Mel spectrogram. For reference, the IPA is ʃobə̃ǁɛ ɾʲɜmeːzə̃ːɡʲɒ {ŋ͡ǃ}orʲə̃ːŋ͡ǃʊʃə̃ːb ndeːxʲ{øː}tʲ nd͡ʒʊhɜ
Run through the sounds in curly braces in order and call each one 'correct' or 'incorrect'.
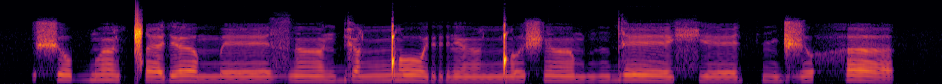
correct, incorrect

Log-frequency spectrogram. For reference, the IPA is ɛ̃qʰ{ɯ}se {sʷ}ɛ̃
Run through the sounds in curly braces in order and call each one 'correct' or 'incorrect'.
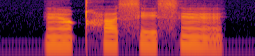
correct, incorrect

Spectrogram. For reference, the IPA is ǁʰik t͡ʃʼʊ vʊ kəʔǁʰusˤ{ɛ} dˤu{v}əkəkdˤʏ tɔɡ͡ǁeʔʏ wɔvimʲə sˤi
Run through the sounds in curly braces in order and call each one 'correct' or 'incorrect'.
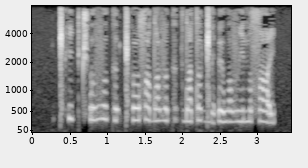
correct, correct

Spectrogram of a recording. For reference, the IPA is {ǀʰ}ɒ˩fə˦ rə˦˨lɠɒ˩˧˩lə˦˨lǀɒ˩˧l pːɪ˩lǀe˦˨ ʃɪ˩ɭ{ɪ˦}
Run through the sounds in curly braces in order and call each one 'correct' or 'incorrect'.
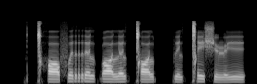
correct, incorrect

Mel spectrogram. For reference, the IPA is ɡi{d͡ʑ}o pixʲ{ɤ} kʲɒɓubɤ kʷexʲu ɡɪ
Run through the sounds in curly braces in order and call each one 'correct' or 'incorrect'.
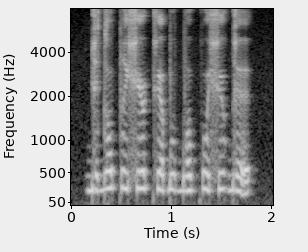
incorrect, incorrect

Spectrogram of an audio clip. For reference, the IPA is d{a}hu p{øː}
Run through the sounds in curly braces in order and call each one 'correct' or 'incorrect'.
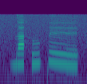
correct, correct

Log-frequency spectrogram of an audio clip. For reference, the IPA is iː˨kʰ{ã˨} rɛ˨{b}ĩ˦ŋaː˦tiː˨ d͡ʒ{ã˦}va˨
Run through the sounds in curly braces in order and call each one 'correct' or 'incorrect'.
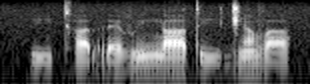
incorrect, incorrect, correct

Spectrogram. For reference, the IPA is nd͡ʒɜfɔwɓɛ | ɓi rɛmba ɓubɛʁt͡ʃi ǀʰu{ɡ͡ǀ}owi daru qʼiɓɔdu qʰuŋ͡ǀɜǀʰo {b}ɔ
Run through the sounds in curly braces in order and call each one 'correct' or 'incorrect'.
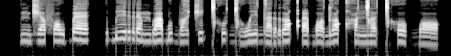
correct, incorrect

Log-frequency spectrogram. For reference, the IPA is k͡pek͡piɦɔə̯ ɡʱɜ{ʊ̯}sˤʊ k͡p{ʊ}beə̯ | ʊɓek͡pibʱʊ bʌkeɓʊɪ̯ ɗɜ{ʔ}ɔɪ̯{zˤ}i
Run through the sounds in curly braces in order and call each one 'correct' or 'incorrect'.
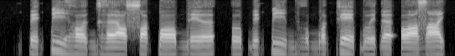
correct, incorrect, correct, correct

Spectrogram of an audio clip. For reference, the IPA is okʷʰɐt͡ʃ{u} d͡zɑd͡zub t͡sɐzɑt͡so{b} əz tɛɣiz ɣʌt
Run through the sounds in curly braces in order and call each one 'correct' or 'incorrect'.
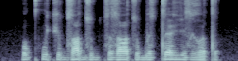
incorrect, correct

